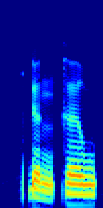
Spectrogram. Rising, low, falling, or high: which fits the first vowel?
low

